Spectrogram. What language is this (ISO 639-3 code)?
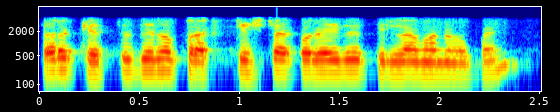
ori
